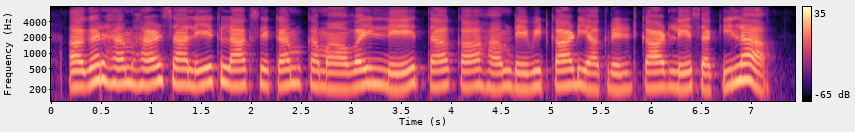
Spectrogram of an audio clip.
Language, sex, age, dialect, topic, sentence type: Magahi, female, 18-24, Western, banking, question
